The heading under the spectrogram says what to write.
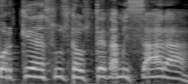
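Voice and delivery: very high, shrill, screeching, furious outburst. Narrating a story where a neighbor woman confronts Carson, shrill, furious shout. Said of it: "salió una mujer de la casa adyacente. Al verle sus enormes pechos, se agitaron. estalló en una chillona y furiosa diatriba. [name] se volvió y se quedó mirándola con ojos desconcertados. La cabeza le dolía dolorosamente. La mujer se acercaba ... estalló en una chillona y furiosa diatriba".

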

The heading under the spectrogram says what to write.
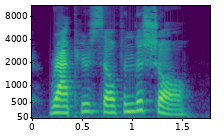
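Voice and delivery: ordinary talk

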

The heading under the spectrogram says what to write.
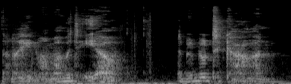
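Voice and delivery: soft, quiet mock whisper.

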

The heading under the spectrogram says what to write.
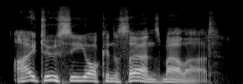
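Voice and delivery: acted villainous voice. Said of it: "We're just all in on Bane".

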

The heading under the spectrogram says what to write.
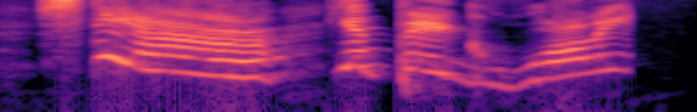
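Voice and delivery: very shrill, very high, loud shout. Reading a story aloud, a character called Haribo shouts: shouting. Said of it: "shouts Haribo".

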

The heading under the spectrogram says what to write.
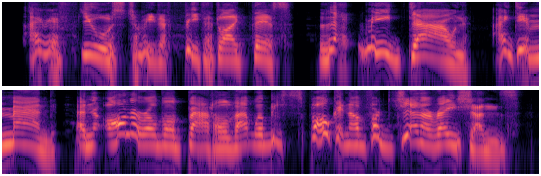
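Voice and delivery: struggling, demanding, high-pitched shouting. The Alpha, caught in Fluttershy's vines, yelling. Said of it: "the Alpha yelled".

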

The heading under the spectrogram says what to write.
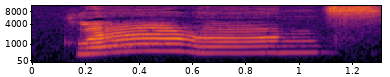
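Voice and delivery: ringing falsetto call, very high and loud. A woman calls out for clarence, calling in high falsetto. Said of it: "she called in a high falsetto voice".

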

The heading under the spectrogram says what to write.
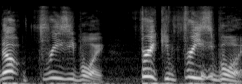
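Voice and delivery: very high, shrill, very loud shouting. Speaker reacts mid-drawing, yelling. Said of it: "but I just love that you're yelling about it".

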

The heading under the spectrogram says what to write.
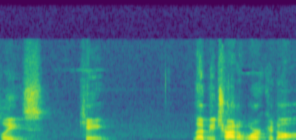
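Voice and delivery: put-on pleading tone. Telling a parable, the speaker voices the debtor begging the king, mock pleading. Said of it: "But he was pleading".

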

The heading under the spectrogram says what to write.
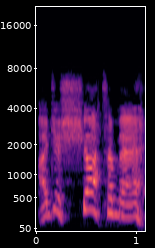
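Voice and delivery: shrill, very loud, high, drawn-out scream. Retelling a favorite movie scene after a character shoots someone: imitating someone screaming. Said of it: "He starts screaming".

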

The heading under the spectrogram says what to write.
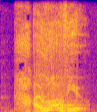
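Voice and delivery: all-out loud, swooping scream. Vlogger talking to viewers at the start of a video: screaming. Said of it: "Sorry about the screaming".

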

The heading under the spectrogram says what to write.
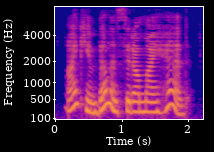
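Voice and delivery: ordinary talk

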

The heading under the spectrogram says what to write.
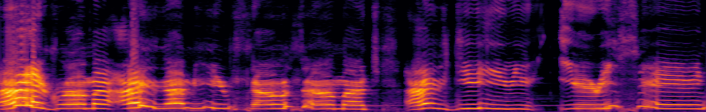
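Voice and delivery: goofy, very high, very slow monster voice, drawn-out "you". Speaker voices a big Machamp with a Ditto face, in an imagined Machamp voice. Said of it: "that's how I picture him sounding".

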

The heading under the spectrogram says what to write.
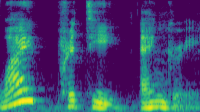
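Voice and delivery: deeply worried, caring, with swooping pitch. Voicing a character asking a companion why she is angry: very concerned tone. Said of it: "asks in a very concerned tone".

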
